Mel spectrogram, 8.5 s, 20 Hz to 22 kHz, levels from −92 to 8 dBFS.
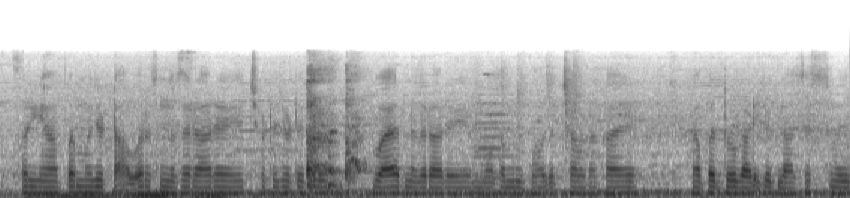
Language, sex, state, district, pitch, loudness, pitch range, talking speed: Hindi, male, Andhra Pradesh, Guntur, 125 Hz, -17 LUFS, 120-125 Hz, 75 wpm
